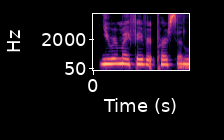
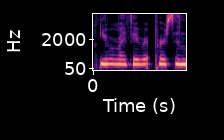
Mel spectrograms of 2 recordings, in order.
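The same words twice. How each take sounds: First: It is read in the speaker's natural voice. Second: It is read in a put-on man's voice.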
